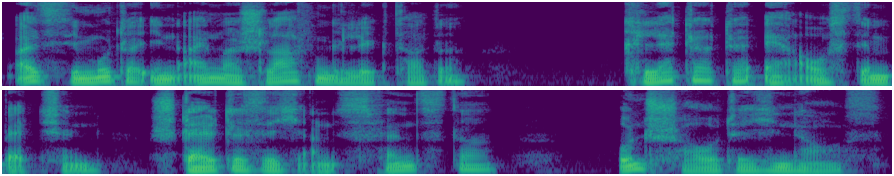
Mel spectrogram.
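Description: A man reading a bedtime story to children in a calm, unhurried way. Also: low-pitched, gravelly, breathy edge, no room sound, clean studio sound.

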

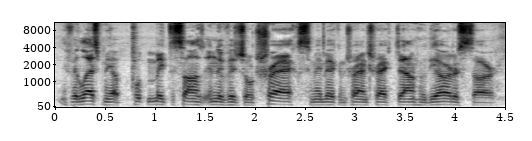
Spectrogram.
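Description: This is a hobbyist vlogger filming himself on a handheld camera in a dim room at home, offhandedly narrating a hands-on demo. He talks fast with a lowish, flat delivery, and the camera mic audio is clearly noisy.

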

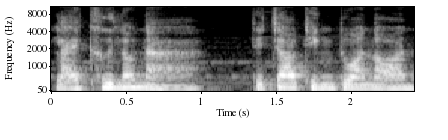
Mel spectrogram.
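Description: A reader voicing a brooding nobleman from a past era who speaks slowly in formal, archaic phrasing, with some music behind. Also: medium pitch, little pitch movement, lightly acted. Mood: sulky. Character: stern brooding nobleman, old-style speech. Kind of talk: audiobook role reading.

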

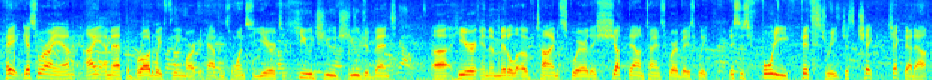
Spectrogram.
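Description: Walking through a street fair outdoors, a man in his forties who acts on Broadway streams live from his phone, talking casually and cheerfully with lots of fillers. His voice sits at medium pitch and normal speed. Audio comes through an earbud headset mic, phone held at arm's length, against crowd noise from the busy city street.

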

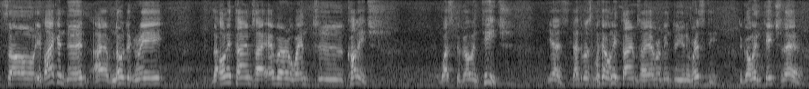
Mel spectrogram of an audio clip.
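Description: His voice sits high and moves at normal speed as this middle-aged African vlogger, an English teacher and trainer, talks casually to camera and repeats words for emphasis. English is his third language, not his first, and noisy open-air ambience from an open-sided Philippine resto-inn runs behind him.

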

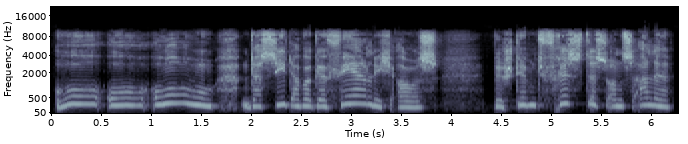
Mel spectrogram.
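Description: A man voicing tiny, boastful creatures living under a house, in an excitable, bragging way, in a read-aloud game story. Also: extremely high pitch, slow pace, pitched above the performer's own voice, full character voice.

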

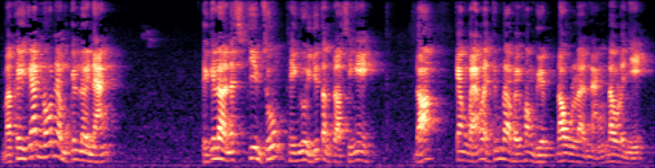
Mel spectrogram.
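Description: A man's voice: fairly high pitch, expressive, fast, fairly bright tone, reverberant. A man teaching poetry in a chatty, casual way, full of examples and fillers. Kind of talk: casual spoken lesson.

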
